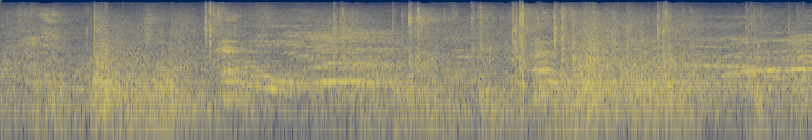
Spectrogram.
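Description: Wrestlers' strikes and bodies hitting a wrestling ring's mat: several sharp thuds and slams, over shouting voices.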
